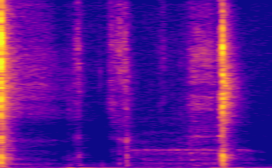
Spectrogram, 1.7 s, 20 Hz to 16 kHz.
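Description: Augsburg 1520 board game cards are flipped over on a table, a few quick soft papery snaps and slides close by, with no talk.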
